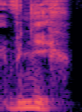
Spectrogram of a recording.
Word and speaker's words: v njih: I imamo nj izgovor, dakle v njih.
